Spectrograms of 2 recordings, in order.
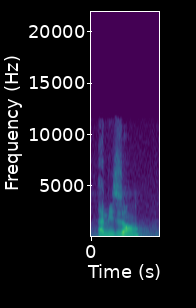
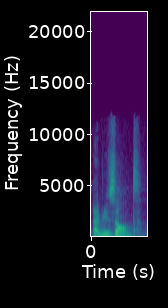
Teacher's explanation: This means that the masculine version is pronounced amusant with a silent T, and the feminine version is pronounced amusante with the T pronounced clearly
